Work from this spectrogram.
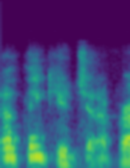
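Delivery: mock proper, very formal, courteous tone. Retelling own earlier thanks to a viewer: imitating own formal tone. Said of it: "I was very formal about that".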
